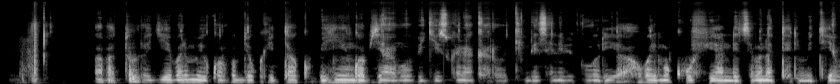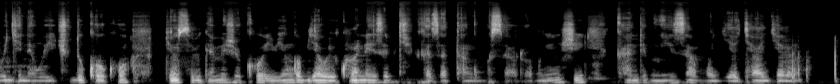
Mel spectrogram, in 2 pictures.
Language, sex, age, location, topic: Kinyarwanda, female, 18-24, Huye, agriculture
